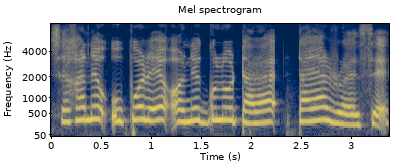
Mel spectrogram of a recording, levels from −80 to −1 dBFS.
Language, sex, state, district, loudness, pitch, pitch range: Bengali, female, Assam, Hailakandi, -13 LUFS, 315 Hz, 295-335 Hz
